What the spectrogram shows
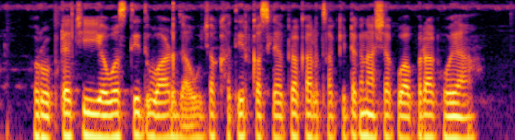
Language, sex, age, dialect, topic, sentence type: Marathi, male, 31-35, Southern Konkan, agriculture, question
